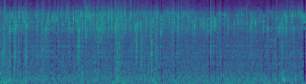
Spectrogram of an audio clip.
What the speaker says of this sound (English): Hear that sizzle? Isn't that sound of wonderful sizzling?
